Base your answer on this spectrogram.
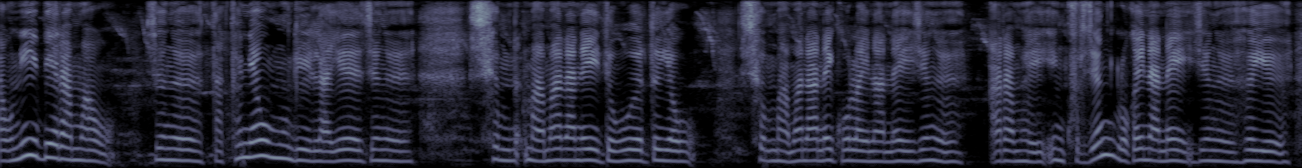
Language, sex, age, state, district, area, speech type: Bodo, female, 60+, Assam, Baksa, rural, spontaneous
